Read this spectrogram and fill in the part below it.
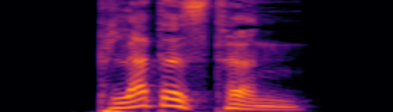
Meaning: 1. superlative degree of platt 2. inflection of platt: strong genitive masculine/neuter singular superlative degree
- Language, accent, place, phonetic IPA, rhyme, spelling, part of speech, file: German, Germany, Berlin, [ˈplatəstn̩], -atəstn̩, plattesten, adjective, De-plattesten.ogg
